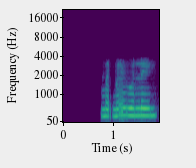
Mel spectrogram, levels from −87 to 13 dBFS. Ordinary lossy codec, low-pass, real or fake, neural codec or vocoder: AAC, 16 kbps; 3.6 kHz; real; none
